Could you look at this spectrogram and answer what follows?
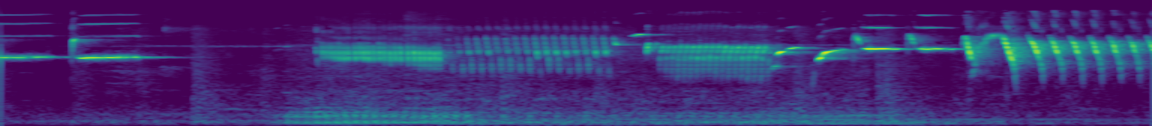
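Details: Canary song for training: pure whistled notes, a pause, then soft buzzy rolling phrases over a low background hum, finishing in a loud, fast, high trill.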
